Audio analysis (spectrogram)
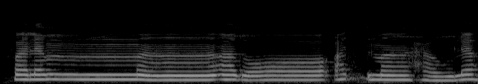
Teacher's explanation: میم کے اوپر شد ہے اس لیے یہاں پہ غنہ کیا جاتا ہے، غنہ کرتے ہوئے الف کے اوپر مد ہے تو اس کو ہم لمبا کر کے پڑھیں گے۔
